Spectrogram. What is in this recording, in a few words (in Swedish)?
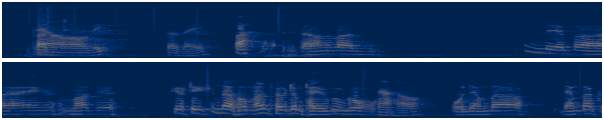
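Västra Ingelstad, Swedish dialect; Folkminnen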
